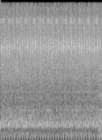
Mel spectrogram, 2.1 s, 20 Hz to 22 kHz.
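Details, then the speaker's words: Audi A4 Cabrio 3.0 V6 at idle: uneven stumbling pulses from a misfire despite coils new ~500 km ago after wiring rework; suspected wiring break, coil, injector wiring or spark plug, unconfirmed. "1 2 3 ateşlemede sıkıntı var bu bobinleri Ben yeni almıştım"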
